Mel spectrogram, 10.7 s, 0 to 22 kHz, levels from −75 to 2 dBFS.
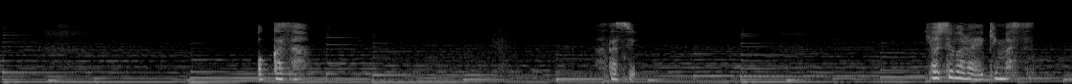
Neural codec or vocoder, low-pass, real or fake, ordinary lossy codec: none; 7.2 kHz; real; none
